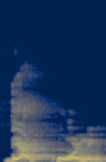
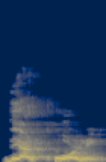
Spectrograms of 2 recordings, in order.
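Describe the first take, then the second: The two takes are said the same way.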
